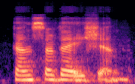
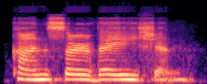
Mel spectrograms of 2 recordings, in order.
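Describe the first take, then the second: First: Said in the usual way. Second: "Conservation" drawn out slowly, stress on VA; slow, syllable-by-syllable "Conservation", leaning on VA; stress on third syllable. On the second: Shown as a demonstration. Teacher asks the class where the stress is, slow "Conservation" stressing VA. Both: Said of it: "Where is the stress?".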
